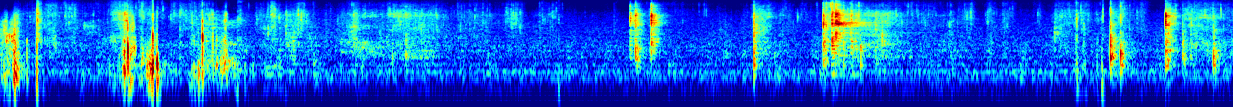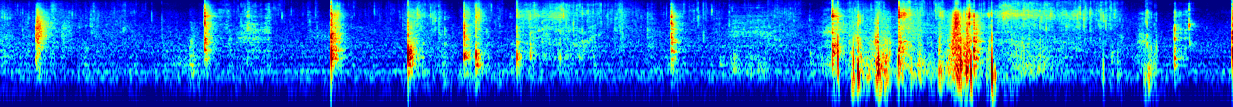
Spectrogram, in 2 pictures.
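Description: A metal spoon stirring mashed sweet potato and potato in a stainless steel bowl, making irregular scrapes and clinks against the bowl. The strokes come thickest near the end.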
